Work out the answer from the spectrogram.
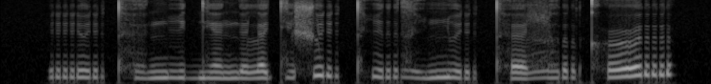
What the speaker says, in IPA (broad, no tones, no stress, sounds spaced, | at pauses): r y r tʰ ɛ̤ ŋ i dʲ ɛ̃ ŋ e l ɛ tʲ ə ʃ y r tʰ i r z i̤ ɲ y r tʰ ɛ ɮ ə̤ r kʰ ə˞ r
